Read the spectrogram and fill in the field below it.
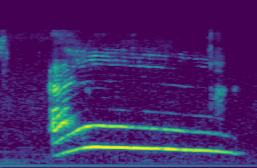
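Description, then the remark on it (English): A person imitates a wolf howl: one long, loud howl that swoops up, holds a steady wavering tone for nearly two seconds, then slides down and fades. “It's so cool that you always make that wolf sound, by the way.”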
